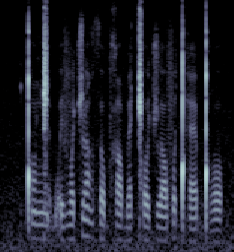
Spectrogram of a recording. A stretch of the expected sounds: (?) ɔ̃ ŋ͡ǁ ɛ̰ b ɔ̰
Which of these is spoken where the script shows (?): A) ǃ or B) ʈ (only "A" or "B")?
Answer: A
